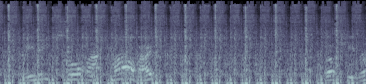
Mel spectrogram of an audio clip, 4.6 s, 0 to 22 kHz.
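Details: Old Lister engine, first run in many years after sitting, throttle held open with a stick, governor linkage not yet sorted: brisk, even beat near 160 per minute, a bit fast but steady, no knocks; healthy engine.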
